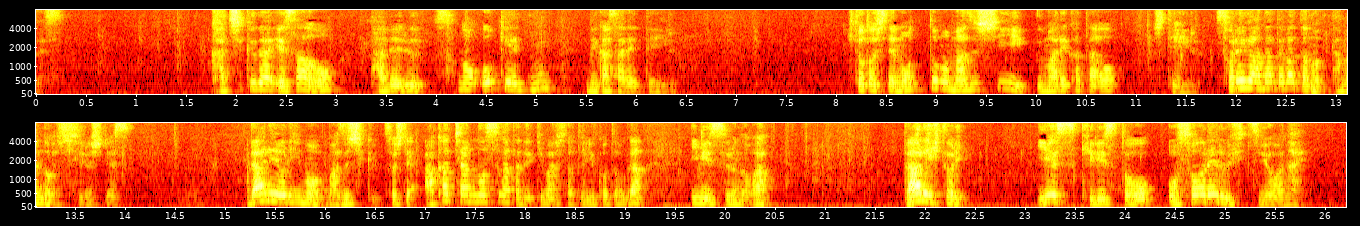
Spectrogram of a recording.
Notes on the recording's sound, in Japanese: 2019年12月24日キャンドルサービス礼拝メッセージ録音です。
